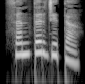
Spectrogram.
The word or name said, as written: ಸಂತರ್ಜಿತ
